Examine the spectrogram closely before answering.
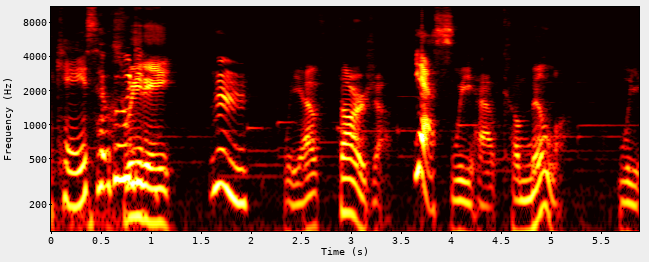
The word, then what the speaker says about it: Tharja: I know that a lot of Western fans say Tharja, but in Japanese it's Saria, so I'm just like, I don't fucking know.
